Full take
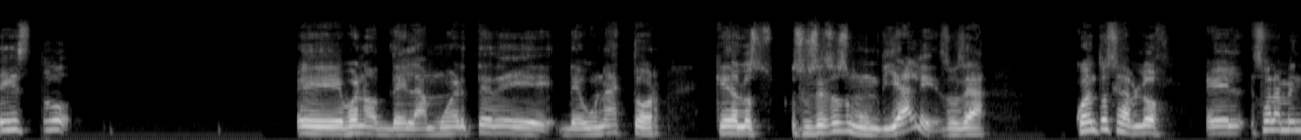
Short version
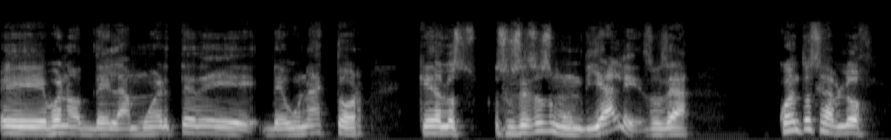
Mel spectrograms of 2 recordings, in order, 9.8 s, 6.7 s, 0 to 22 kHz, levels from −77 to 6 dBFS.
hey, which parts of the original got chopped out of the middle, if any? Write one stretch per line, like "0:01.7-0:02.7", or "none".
none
